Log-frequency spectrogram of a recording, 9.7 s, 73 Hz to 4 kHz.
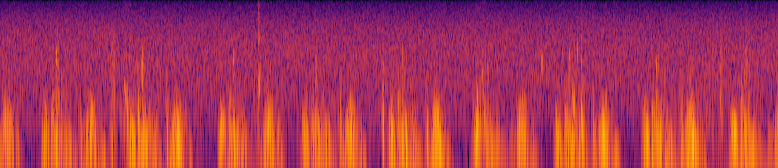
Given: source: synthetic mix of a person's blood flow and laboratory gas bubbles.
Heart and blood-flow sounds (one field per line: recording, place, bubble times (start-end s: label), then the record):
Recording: Doppler ultrasound of blood flow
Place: precordium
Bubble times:
1.52-1.64 s: bubbles
3.21-3.27 s: bubbles
4.75-4.83 s: bubbles
5.94-6.09 s: bubbles
6.75-6.80 s: bubbles
7.13-7.33 s: bubbles
From the record:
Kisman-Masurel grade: 123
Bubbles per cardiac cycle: 1 to 2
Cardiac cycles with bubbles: 10 to 50%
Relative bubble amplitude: loud (0.450 to 0.775)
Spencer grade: 2 (many but less than half of the cardiac periods contain bubble signals, singularly or in groups)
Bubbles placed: anywhere in the cardiac cycle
